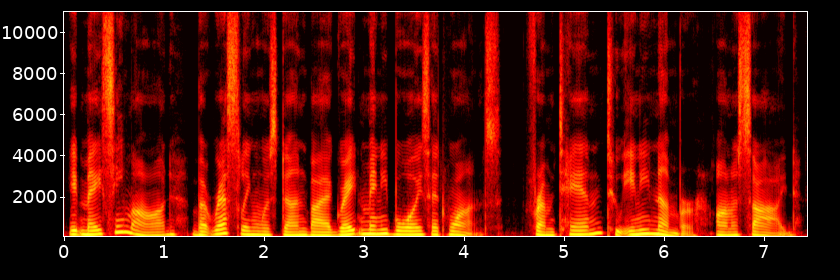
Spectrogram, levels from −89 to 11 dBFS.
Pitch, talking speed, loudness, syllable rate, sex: 170 Hz, 180 wpm, -17 LUFS, 3.9 syllables/s, female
